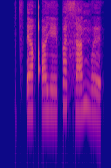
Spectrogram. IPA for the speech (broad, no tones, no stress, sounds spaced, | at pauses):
t͡sʼ ɛ qʼ ɘ j e p ɐ s a ŋʷ ɘ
